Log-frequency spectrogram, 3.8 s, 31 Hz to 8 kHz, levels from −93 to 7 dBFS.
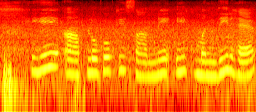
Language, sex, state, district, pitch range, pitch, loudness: Hindi, female, Punjab, Fazilka, 185-235 Hz, 210 Hz, -16 LUFS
